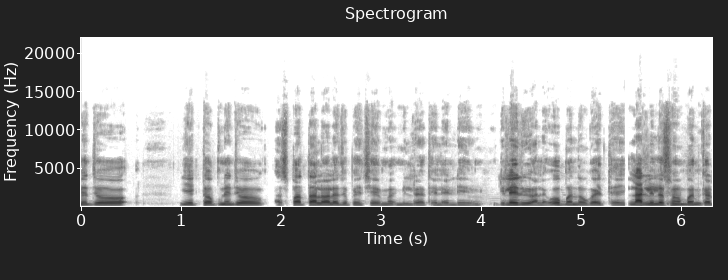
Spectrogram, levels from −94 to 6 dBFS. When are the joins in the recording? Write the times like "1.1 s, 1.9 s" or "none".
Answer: 1.9 s, 5.4 s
